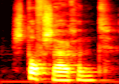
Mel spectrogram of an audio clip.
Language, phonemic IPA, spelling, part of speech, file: Dutch, /ˈstɔf.ˌsœy̯.ɣənt/, stofzuigend, verb, Nl-stofzuigend.ogg
- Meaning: present participle of stofzuigen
